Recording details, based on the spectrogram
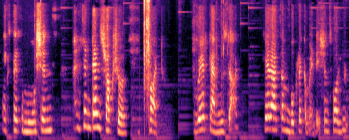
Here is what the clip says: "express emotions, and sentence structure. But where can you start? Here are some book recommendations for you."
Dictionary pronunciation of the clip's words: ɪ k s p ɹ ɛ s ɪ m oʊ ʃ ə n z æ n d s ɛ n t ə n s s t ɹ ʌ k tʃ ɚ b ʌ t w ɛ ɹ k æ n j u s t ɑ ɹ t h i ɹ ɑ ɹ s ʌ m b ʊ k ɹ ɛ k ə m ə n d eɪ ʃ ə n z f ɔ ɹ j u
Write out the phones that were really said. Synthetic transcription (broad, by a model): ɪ k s p ɹ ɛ s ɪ m oʊ ʃ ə n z æ n d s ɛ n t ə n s s t ɹ ʌ k tʃ ɚ b ʌ t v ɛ ɹ k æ n j u s t ɑ ɹ t h i ɹ ɑ ɹ s ʌ m b ʊ k ɹ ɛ k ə m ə n d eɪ ʃ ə n s f ɔ ɹ j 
